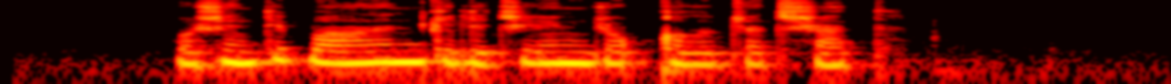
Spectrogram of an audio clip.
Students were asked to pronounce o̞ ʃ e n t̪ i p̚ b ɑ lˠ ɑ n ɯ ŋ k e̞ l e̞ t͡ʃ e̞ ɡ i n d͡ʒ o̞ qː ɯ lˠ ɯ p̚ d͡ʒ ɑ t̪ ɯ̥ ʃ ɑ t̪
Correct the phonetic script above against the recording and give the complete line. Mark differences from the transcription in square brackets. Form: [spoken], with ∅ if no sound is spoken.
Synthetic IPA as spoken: o̞ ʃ e n t̪ i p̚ b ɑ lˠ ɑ n ɯ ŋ k e̞ l e̞ t͡ʃ e̞ ɡ i n d͡ʒ o̞ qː ɯ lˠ ɯ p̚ d͡ʒ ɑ t̪ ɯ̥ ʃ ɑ t̪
